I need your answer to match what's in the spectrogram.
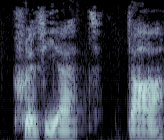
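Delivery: mock bad Russian in a plain American accent. Mocking people who say russian words in their normal american accents, imitating a plain american accent saying russian. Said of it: "do their normal American accents and just go".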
